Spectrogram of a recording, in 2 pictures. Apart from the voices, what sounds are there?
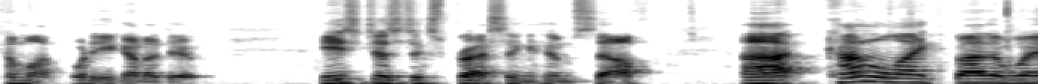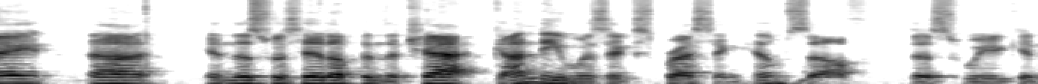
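No distinct noise like a dog, phone or traffic.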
